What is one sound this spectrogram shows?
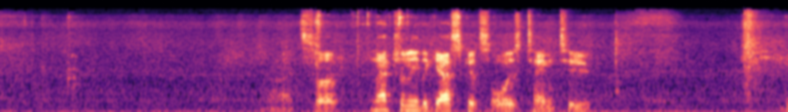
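Metal parts click and rattle as they are handled.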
